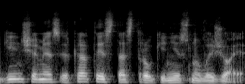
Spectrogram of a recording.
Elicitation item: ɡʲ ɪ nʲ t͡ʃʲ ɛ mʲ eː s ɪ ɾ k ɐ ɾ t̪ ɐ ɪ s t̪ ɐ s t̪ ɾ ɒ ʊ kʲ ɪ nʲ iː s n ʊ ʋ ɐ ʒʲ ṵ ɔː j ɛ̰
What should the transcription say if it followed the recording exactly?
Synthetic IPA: ɡʲ ɪ nʲ t͡ʃʲ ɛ mʲ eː s ɪ ɾ k ɐ ɾ t̪ ɐ ɪ s t̪ ɐ s t̪ ɾ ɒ ʊ kʲ ɪ nʲ iː s n ʊ ʋ ɐ ʒʲ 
